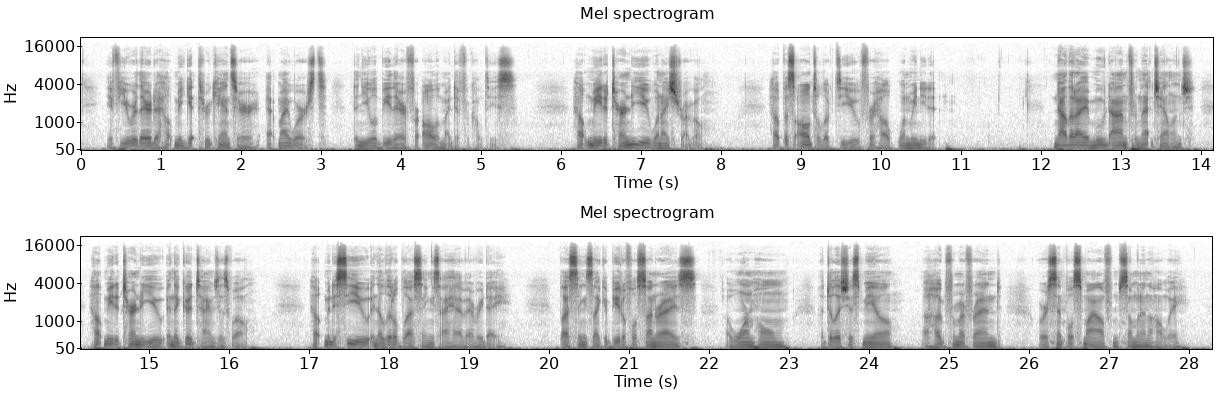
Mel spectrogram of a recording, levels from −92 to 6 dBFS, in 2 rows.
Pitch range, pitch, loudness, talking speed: 75-90 Hz, 80 Hz, -24 LUFS, 220 wpm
